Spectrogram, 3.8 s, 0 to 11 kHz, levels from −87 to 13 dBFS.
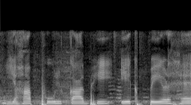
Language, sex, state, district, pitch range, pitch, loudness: Hindi, female, Jharkhand, Deoghar, 180-195 Hz, 185 Hz, -17 LUFS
